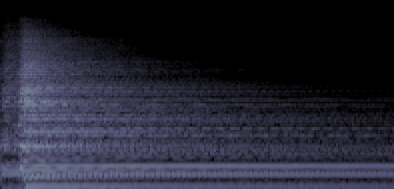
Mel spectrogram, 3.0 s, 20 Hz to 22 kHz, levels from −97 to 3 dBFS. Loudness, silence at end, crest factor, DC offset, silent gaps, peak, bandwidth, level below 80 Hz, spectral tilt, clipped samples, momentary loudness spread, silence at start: -44 LUFS; 0 s; 22 dB; under 0.1%; none; -26 dBFS; 16 kHz; -60 dBFS; -2 dB/octave; under 0.1%; 20 LU; 0 s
